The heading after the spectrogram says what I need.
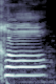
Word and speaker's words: quand: depuis quand. منذ متى. كما نرى حرف الد à la fin ne se prononce pas لا يلفظ. pendant أثناء.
